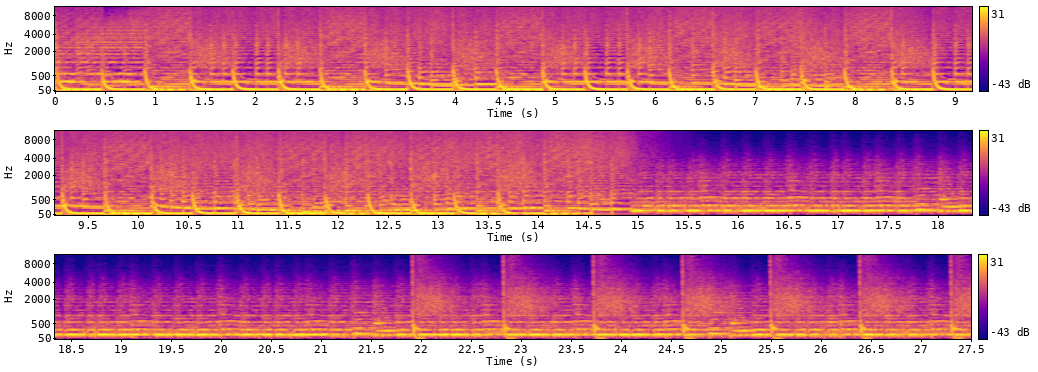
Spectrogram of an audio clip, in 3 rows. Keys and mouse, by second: 4.8 KP_Add, 14.8-18.8 right drag, 19.4 KP_Subtract, 20.8 KP_6, 22.1 KP_6, 26.8 KP_6.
